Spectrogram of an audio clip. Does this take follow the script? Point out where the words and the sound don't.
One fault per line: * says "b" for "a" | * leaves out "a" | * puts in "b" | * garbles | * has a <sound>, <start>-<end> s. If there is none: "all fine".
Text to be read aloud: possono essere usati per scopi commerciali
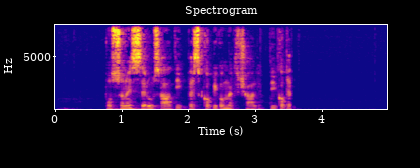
* garbles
